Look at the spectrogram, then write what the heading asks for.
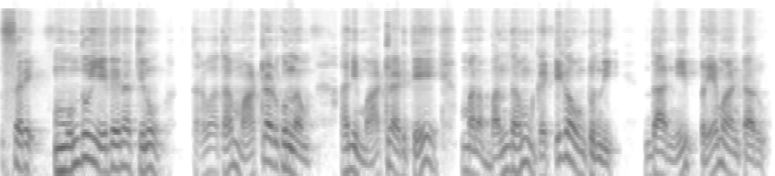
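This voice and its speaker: A man's voice: medium pitch, sing-song, moderate pace, breathy edge. A man voicing an assertive village husband with a blunt, lecturing manner in a moral story. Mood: scolding.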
